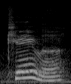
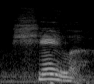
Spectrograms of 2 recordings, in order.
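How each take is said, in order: First: The initial k sound is hard. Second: The initial k sound is softened. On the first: "the initial k sound of Kayla" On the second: "We soften in this word the initial k sound"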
